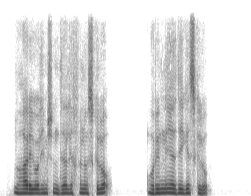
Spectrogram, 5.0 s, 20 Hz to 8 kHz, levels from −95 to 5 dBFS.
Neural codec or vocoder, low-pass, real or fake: codec, 16 kHz, 0.8 kbps, ZipCodec; 7.2 kHz; fake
